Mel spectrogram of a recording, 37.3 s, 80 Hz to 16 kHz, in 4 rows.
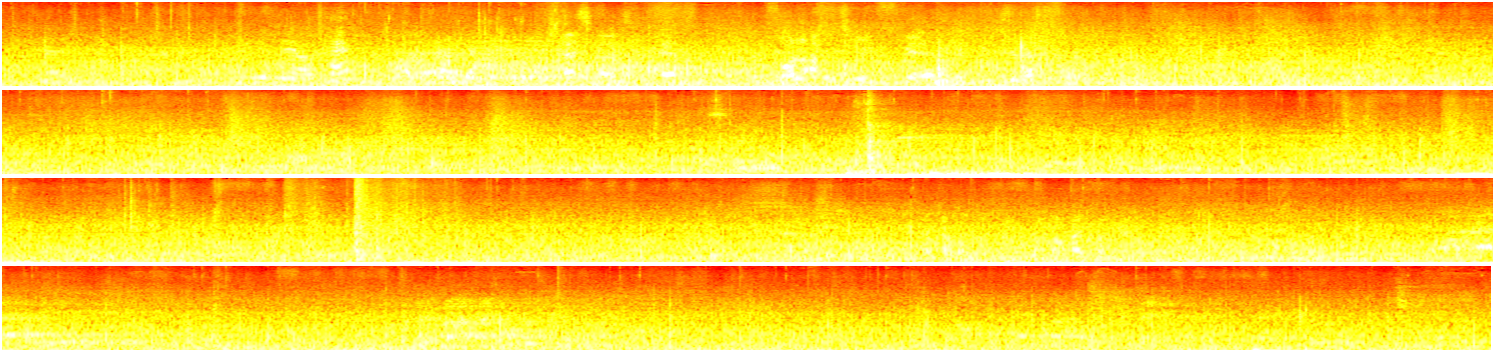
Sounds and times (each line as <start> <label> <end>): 0.1 conversation 12.6
13.2 conversation 29.0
